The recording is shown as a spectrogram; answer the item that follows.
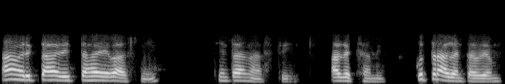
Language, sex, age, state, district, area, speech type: Sanskrit, male, 18-30, Karnataka, Shimoga, rural, conversation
